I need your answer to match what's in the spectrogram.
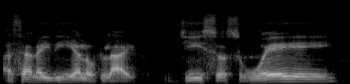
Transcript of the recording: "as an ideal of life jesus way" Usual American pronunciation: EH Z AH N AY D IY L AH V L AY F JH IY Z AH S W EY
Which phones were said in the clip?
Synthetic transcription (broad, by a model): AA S AH N AY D IY L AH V L AY F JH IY S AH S W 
